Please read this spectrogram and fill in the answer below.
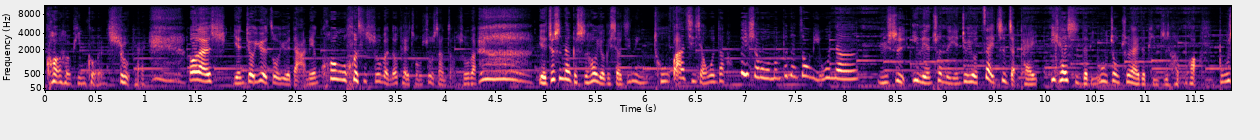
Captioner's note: inhale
